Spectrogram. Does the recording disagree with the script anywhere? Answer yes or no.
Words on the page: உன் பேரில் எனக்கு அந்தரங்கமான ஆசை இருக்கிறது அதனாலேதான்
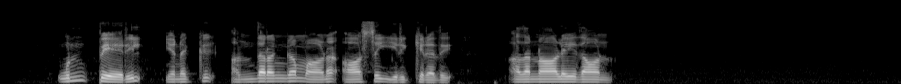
no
